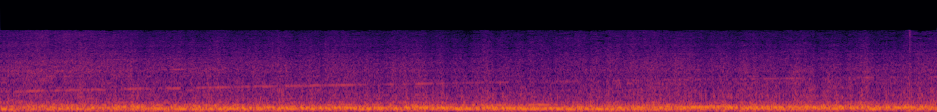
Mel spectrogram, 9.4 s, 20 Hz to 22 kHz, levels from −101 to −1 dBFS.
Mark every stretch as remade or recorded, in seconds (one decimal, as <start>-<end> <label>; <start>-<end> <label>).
0.0-3.2 remade; 3.2-4.9 recorded; 4.9-6.8 remade; 6.8-9.4 recorded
